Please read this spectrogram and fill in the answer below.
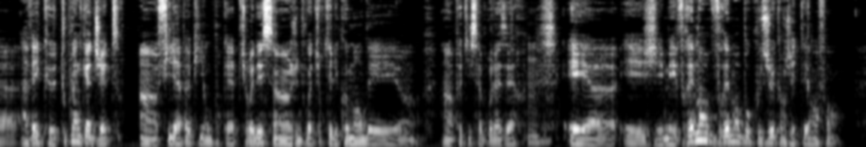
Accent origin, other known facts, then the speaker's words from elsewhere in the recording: Angoulême, Nouvelle-Aquitaine, France; je viens d'Angoulême.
